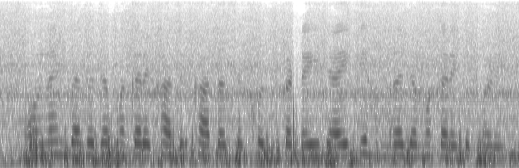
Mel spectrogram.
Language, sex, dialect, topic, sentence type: Bhojpuri, female, Northern, banking, question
